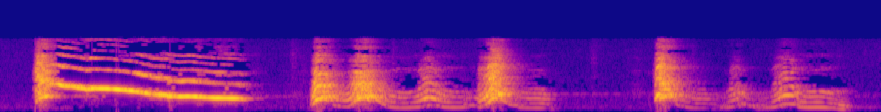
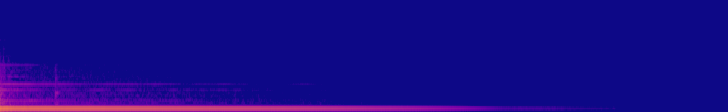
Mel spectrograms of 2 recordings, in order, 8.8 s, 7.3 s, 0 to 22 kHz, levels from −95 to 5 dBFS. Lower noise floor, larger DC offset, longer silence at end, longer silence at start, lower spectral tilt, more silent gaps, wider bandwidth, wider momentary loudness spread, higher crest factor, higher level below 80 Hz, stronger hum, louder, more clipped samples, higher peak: second, -62 dBFS vs under -90 dBFS; neither; second, 0.55 s vs 3 s; first, 0.35 s vs 0 s; second, -4.5 dB/octave vs -14.5 dB/octave; neither; first, 5.4 kHz vs 2 kHz; second, 19 LU vs 22 LU; second, 14 dB vs 20 dB; first, -70 dBFS vs -76 dBFS; neither; first, -11 LUFS vs -42 LUFS; neither; first, 0 dBFS vs -24 dBFS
